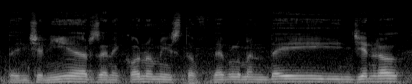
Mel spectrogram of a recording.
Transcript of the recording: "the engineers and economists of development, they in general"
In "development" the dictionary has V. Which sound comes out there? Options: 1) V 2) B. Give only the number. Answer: 2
